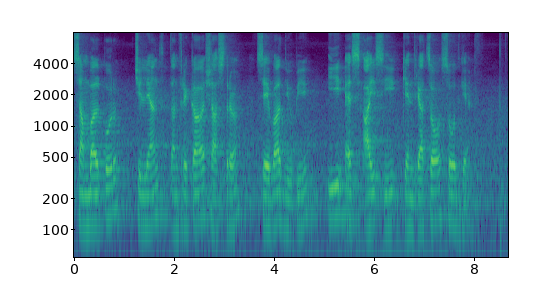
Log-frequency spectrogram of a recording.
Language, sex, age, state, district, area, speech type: Goan Konkani, male, 18-30, Goa, Tiswadi, rural, read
